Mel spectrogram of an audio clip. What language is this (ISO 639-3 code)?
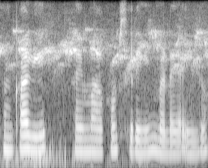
sat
